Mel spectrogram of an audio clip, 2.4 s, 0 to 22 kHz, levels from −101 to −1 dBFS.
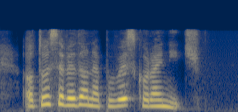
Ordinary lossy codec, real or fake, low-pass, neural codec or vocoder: none; fake; 7.2 kHz; codec, 16 kHz, 0.5 kbps, X-Codec, WavLM features, trained on Multilingual LibriSpeech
